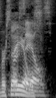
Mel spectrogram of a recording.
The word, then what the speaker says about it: Versailles: since someone told me that versailles spelled you know french ways over s a s-a-i-l-l-e-s is pronounced versus sales and ever since that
